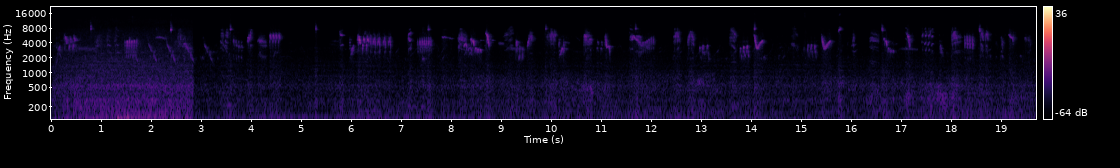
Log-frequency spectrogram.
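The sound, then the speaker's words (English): A male black-capped vireo's twittering song on a trail past a bird blind at South Llano River State Park: a steady stream of bright, rapid chirps and warbled phrases repeating for nearly twenty seconds, clear over quiet outdoor background. “Purple martins greeted me at the parking area on the way to the bird blind, where I paused and then traveled down the trail, where I was treated to the marvelous twittering of this male black-capped vireo.”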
